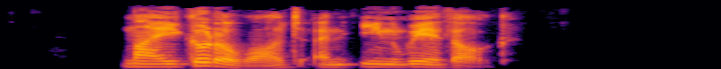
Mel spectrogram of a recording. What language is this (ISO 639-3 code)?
cym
